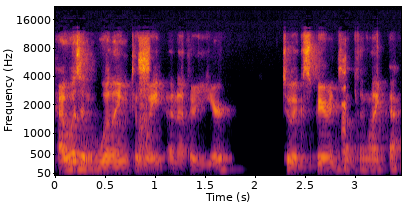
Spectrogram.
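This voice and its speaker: A Spanish accent colors this voice. It belongs to a man. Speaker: naturism content creator. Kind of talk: casual interview conversation.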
